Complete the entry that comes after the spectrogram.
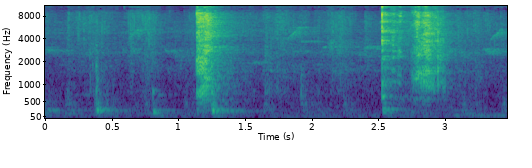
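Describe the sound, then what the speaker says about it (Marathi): A utensil scrapes and knocks in a covered pan of dried shrimp (jawla) curry, giving a few sharp metallic clanks and stirring scrapes spaced irregularly, fairly close and quiet. "जवळा आहे तो जरा ढवळून घेणार आहे"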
